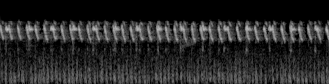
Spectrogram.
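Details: Lovebird delivering a rapid 'tembakan' series, used as master recording material: high, sharp chip notes repeated evenly and quickly, forming a bright, continuous pulsing rattle.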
